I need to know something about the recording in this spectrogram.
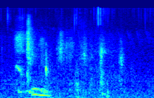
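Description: A short wordless vocal sound, one drawn-out call that falls in pitch, followed by faint rustles and light taps.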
